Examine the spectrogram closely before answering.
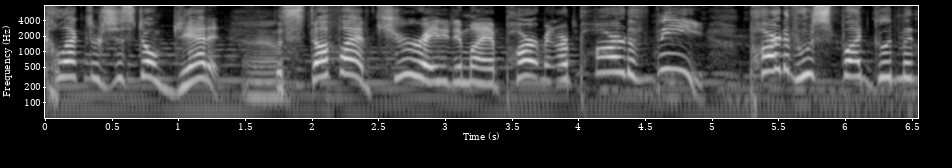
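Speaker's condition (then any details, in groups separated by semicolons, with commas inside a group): No condition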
